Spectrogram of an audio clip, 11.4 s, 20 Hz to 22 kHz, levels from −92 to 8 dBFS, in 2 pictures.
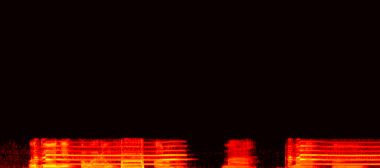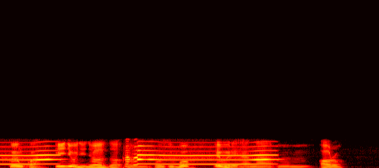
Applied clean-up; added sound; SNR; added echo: none; Printer + Harmonica; -4 dB; none.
